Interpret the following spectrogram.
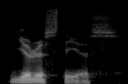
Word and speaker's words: Eurystheus: How do we pronounce it? King Eurystheus. Eurystheus.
